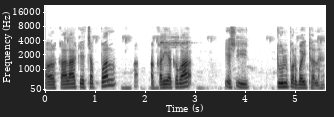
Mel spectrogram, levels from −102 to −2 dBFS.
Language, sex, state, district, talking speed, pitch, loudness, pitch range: Maithili, male, Bihar, Samastipur, 115 wpm, 145 Hz, -21 LUFS, 125-165 Hz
